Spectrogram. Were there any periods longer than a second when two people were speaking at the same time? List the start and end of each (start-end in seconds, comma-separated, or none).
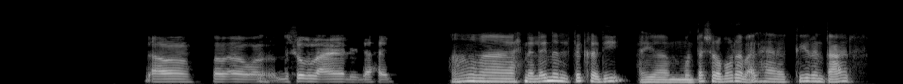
none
